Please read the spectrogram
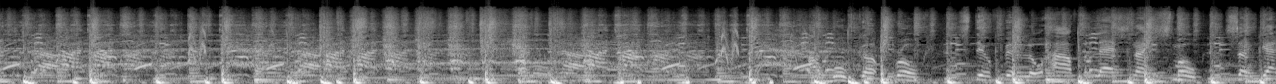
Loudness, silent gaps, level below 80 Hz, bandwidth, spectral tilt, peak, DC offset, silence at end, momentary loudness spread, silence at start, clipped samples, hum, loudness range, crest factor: -11 LUFS; none; -16 dBFS; 16 kHz; -5 dB/octave; 0 dBFS; under 0.1%; 0 s; 5 LU; 0 s; 1%; none; 1 LU; 10 dB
